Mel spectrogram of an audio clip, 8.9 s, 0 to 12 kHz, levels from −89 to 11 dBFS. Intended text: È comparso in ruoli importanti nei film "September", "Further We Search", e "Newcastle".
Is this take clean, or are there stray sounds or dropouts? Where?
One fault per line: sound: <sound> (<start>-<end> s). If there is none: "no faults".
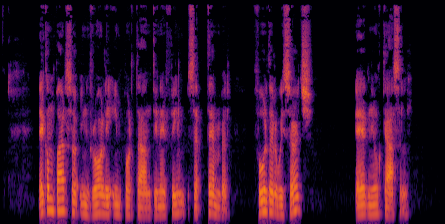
no faults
